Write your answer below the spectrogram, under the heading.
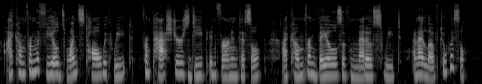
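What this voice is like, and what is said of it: Soft, musical voice. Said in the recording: “said the bird softly in a musical voice.”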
